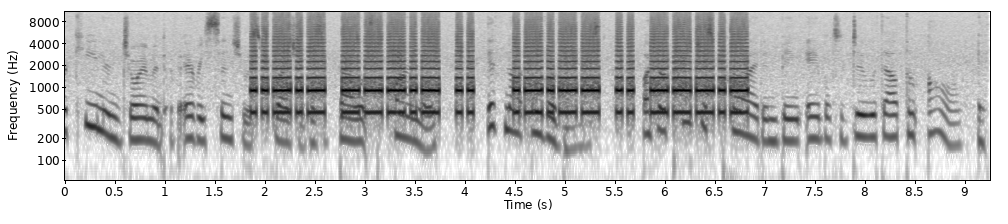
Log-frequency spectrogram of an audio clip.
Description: Morse code (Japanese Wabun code), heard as a buzzer, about 21 wpm, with speech in English. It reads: ミズ デス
